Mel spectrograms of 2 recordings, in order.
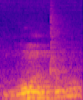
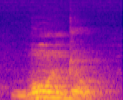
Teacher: the T and the D are the same phoneme, the same sound. In fact, one is deaf and the other is sonorous. Okay, but instead of saying Muntu, we could say Mundu.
